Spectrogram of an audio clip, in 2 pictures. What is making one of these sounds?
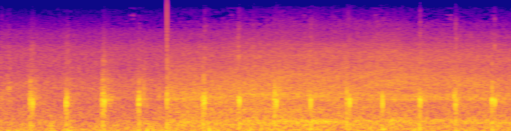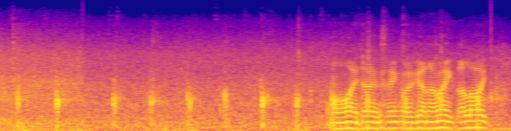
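A horse's hooves clip-clop steadily on a paved road.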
